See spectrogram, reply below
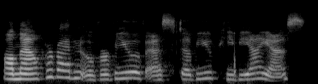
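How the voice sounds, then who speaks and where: Woman instructor, kinda high voice, formal presentation overview. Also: moderate pace, a bit bright. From New Jersey. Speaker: instructor and life coach. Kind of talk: reading a prepared class presentation.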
